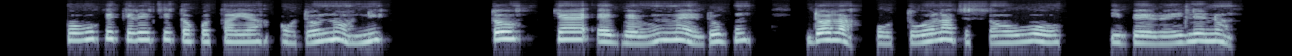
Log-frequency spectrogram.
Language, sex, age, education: Yoruba, female, 46-60, tertiary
